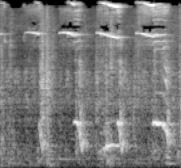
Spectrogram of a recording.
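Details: Border Collie puppies giving high, thin whimpering yelps, about four arching cries rising then falling, spaced roughly half a second apart, over a quiet indoor background.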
